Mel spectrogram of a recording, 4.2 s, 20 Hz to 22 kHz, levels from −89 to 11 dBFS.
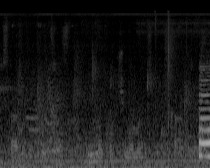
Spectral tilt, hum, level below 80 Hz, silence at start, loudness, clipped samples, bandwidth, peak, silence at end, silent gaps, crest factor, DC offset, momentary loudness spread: -5.5 dB/octave; none; -56 dBFS; 0 s; -45 LUFS; under 0.1%; 16 kHz; -20 dBFS; 0 s; none; 20 dB; under 0.1%; 10 LU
